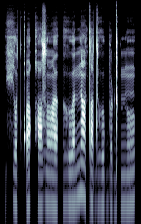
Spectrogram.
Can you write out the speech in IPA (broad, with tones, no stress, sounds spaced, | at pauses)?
ç o˨˩ d qʼ u˩˧ qʰ ɒ˩˧ zˤ õ˨˩ ɐ̯ | ɦ u˩˧ ɐ̯ n ĩ˥˩ tˤ u˨˩ d ɦ u˩˧ b o˨˩ ɖ | n̪ ũ˩˧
